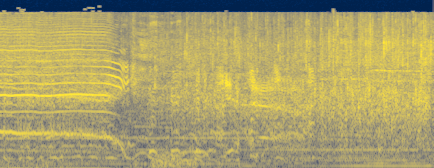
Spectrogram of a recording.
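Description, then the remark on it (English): A loud group of people screams and cheers together after a countdown, celebrating becoming debt-free, a sustained burst of excited shouting and whooping with a noisy crowd-like roar throughout. “Let's hear your debt-free scream.”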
